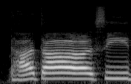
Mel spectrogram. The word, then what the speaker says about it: धातासि: धातासि, धातासि धीर, धातासि धीर, ध के ऊपर बड़ी की मात्रा है तो हमें इसको लंबा लेना है।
